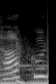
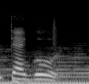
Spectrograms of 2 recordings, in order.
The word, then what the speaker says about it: ठाकुर: ठाकुर नहीं, टैगोर, तेजस ने टोका। जी नहीं, ठाकुर ही सही है। अंग्रेजों से प्रोनाउंस नहीं होता था ठाकुर तो उन्होंने टैगोर कर दिया।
